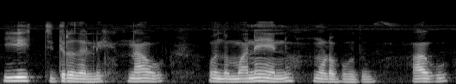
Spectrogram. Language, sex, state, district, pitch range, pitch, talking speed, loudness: Kannada, male, Karnataka, Koppal, 135-150 Hz, 140 Hz, 90 wpm, -18 LUFS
